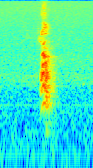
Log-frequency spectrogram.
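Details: Josh, a Shih Tzu with an unusual bark, gives a single short sharp bark indoors while waiting for a door to be opened rather than using the doggy door; quiet room background.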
